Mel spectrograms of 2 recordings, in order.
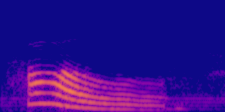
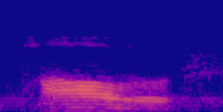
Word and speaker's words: Paul: 可是呢是 P-A-U-L, 这是个人的名字，有个 L, 怎么发音呢？ – Paul. Paul. – 所以舌尖要卷上去哦，这要向上扬啊，叫 Paul, 这样子，不要念的 Paul 啊，或者是念 Paul, 这发音都不对的。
